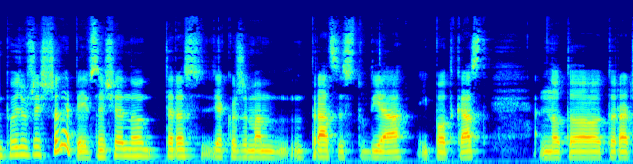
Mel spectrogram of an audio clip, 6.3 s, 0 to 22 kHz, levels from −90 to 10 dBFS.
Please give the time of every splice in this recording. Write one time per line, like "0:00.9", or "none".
0:05.4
